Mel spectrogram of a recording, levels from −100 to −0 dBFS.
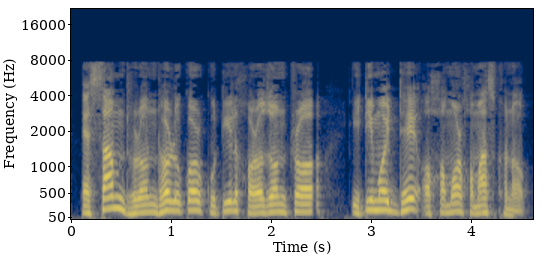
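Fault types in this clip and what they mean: Low-delay AAC compression: The speech was likely coded with a low-delay AAC codec such as AAC-ELD, at a rate consistent with about 32 kbps. Its short frames resolve pitch harmonics poorly, so throughout the clip the voice sounds plainly rough and grainy, with noise between harmonics and a thin, artificial top end.
AAC frame loss with muting: Coded frames were dropped and the decoder replaced them with silence, fading out and back in across the overlapping windows. From 2.39 to 2.47 s the speech falls into a brief, soft-edged hole.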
